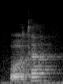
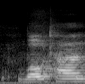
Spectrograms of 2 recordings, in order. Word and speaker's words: Wotan: I kept referencing how it was a W, but they pronounce it like a V. Mm-hmm. It's Wotan, but they said Votan.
